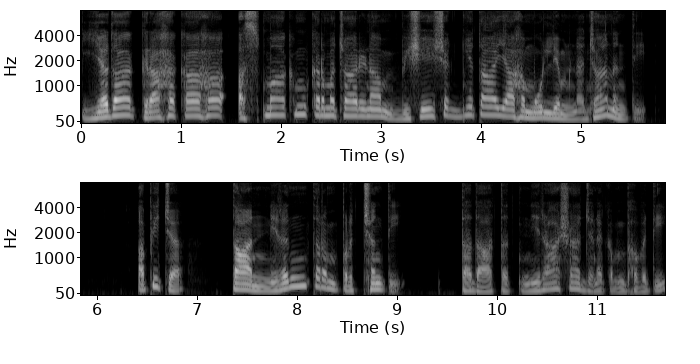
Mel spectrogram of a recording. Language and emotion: Sanskrit, sad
